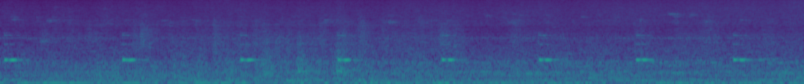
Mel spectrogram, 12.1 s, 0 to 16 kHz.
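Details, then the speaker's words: Otis Elevonic 411 traction elevator, installed 2005, 3500 lb, about 350-400 FPM, riding in car: low steady rumble with a sharp click about every 1.5 s; noisy hoistway during travel, cause not yet found, though elevator runs surprisingly well. "Noisy. This one runs surprisingly well. I'm shocked."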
